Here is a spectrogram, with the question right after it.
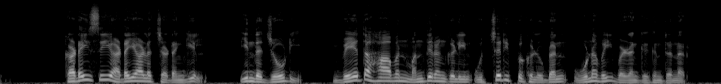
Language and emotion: Tamil, neutral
